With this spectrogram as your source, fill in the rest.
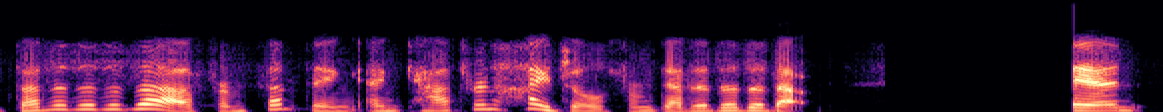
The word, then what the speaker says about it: Heigl: all of a sudden she goes well it's Heigl actually that's okay a lot of people get the name wrong and I'm not mom and I look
